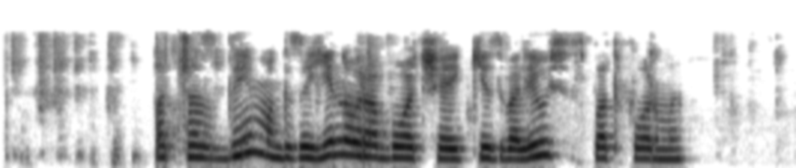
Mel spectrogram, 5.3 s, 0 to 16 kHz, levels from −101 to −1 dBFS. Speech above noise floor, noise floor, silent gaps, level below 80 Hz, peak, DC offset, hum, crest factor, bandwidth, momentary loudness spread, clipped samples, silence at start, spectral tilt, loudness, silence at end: 42 dB; -57 dBFS; none; -60 dBFS; -2 dBFS; under 0.1%; none; 14 dB; 7.8 kHz; 9 LU; under 0.1%; 0.25 s; -4 dB/octave; -15 LUFS; 0.75 s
